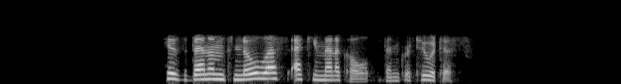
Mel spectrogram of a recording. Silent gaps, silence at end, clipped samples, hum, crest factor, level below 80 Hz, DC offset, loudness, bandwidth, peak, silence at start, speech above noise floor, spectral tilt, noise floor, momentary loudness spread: none; 1.7 s; under 0.1%; none; 20 dB; -64 dBFS; under 0.1%; -18 LUFS; 4.2 kHz; -2 dBFS; 1.65 s; over 72 dB; -9.5 dB/octave; under -90 dBFS; 14 LU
